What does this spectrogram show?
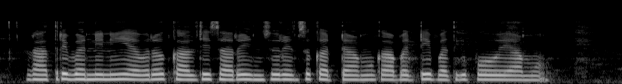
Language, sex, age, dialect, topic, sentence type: Telugu, female, 18-24, Utterandhra, banking, statement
